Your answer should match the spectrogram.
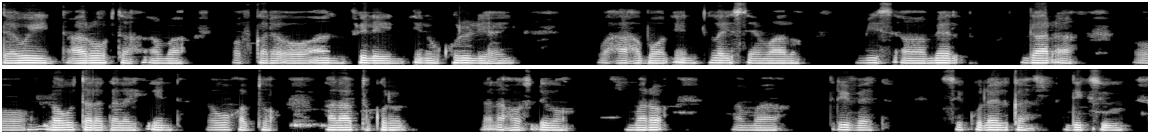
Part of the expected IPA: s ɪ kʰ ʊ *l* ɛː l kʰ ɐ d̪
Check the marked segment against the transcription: correct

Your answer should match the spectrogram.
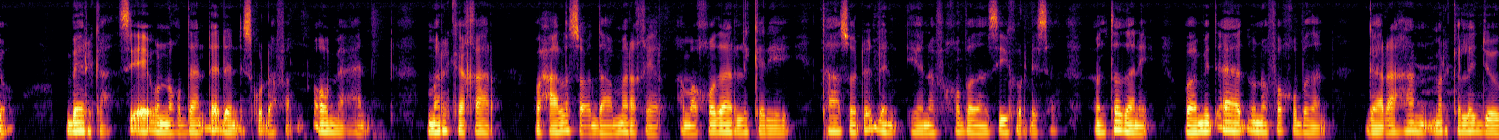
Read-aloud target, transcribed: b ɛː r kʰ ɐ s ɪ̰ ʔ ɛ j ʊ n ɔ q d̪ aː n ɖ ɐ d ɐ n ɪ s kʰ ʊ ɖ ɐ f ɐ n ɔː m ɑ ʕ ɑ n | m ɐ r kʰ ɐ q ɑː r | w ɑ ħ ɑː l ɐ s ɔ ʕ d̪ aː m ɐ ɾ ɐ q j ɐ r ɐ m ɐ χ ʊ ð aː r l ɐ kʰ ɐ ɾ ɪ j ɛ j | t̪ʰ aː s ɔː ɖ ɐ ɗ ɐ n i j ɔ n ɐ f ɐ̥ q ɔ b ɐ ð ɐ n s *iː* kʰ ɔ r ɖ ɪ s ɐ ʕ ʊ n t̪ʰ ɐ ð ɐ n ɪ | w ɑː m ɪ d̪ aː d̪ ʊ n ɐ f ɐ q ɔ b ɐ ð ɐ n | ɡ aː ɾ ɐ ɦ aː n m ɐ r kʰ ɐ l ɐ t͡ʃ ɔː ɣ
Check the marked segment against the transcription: correct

